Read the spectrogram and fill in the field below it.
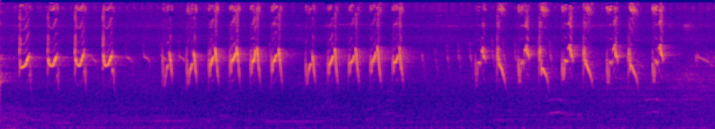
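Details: Bar-winged prinia singing continuously, used as a master recording or lure for young prinias: long series of evenly spaced, sharp, downward-flicking chirps, about three a second, broken by one short pause.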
